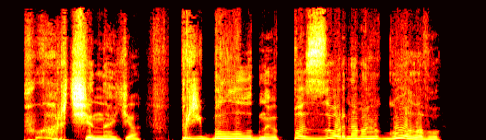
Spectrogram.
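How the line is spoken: Spluttering shriek, hateful hiss. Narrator (Russian): брызгая слюной, заверещал отчим и, прищурившись, процедил с нескрываемой ненавистью

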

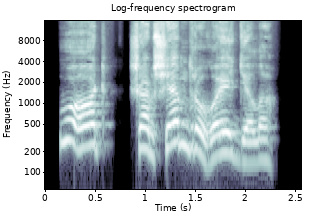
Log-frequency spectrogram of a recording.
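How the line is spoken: Old man's pleased hum. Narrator (Russian): Довольно прогудел старичок-лесовичок

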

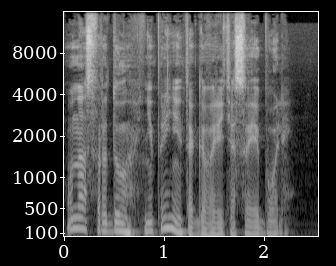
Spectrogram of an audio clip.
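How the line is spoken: Said quietly, young woman. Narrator (Russian): все так же тихо сказала девушка

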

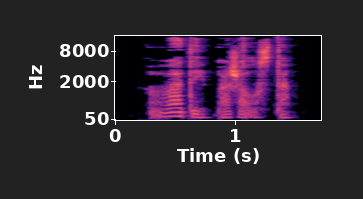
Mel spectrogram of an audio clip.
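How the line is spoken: Quiet, secretive. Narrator (Russian): произношу тихо, чтобы Гордеев меня не услышал

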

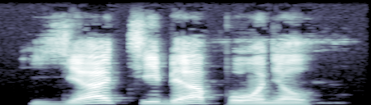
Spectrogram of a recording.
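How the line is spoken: Slow drawl. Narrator (Russian): медленно протянул Лить

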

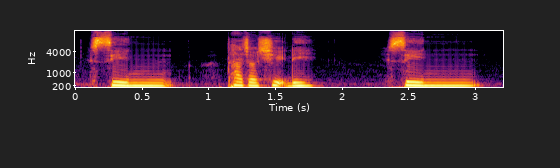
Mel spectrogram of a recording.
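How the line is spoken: Frightened stammering plea. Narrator (Vietnamese): Chị Hồng nhìn tôi với ánh mắt sợ hãi rồi chị lắp bắp cầu xin

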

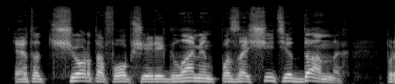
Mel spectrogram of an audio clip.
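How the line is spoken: Roaring. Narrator (Russian): проревел Беллос

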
